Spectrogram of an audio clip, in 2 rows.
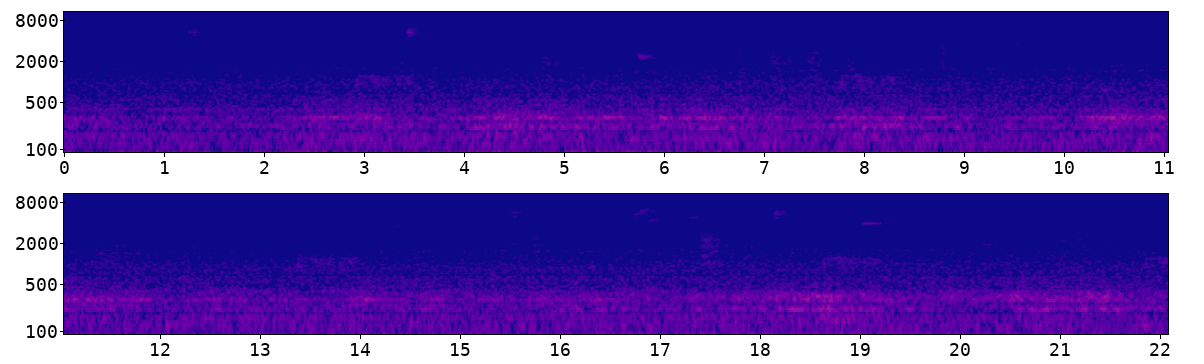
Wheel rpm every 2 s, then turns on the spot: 0, 0, 0, 0, 0, 0, 0, 0, 0, 0, 0.
none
